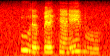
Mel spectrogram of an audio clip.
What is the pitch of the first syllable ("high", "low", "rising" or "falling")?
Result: falling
